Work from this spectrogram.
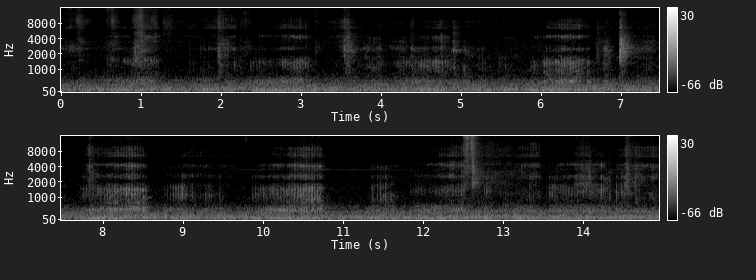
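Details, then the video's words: Tacy the cat gives a loud, steady purr, a deep low rumble running unbroken throughout, punctuated by small clicks and soft rustling. "Loud Purring Tacy Cat"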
